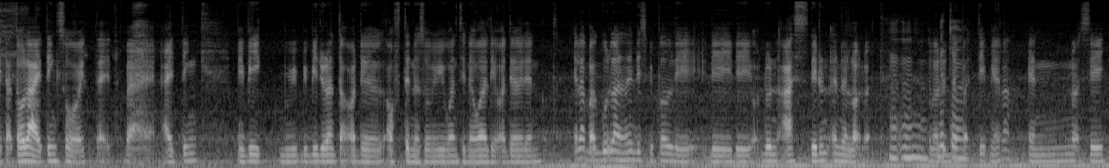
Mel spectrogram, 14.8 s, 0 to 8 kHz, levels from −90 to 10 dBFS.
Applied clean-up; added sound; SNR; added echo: none; none; none; none.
